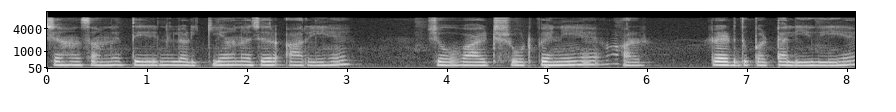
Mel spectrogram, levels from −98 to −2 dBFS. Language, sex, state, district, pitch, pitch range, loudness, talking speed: Hindi, female, Bihar, Begusarai, 200 Hz, 190-205 Hz, -20 LUFS, 140 wpm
